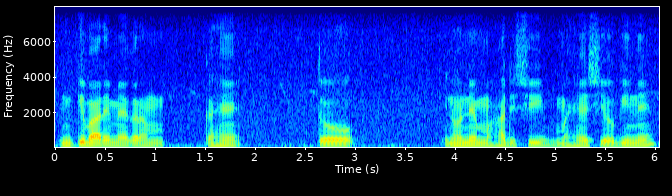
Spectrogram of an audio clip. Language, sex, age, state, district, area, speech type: Urdu, male, 18-30, Uttar Pradesh, Siddharthnagar, rural, spontaneous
